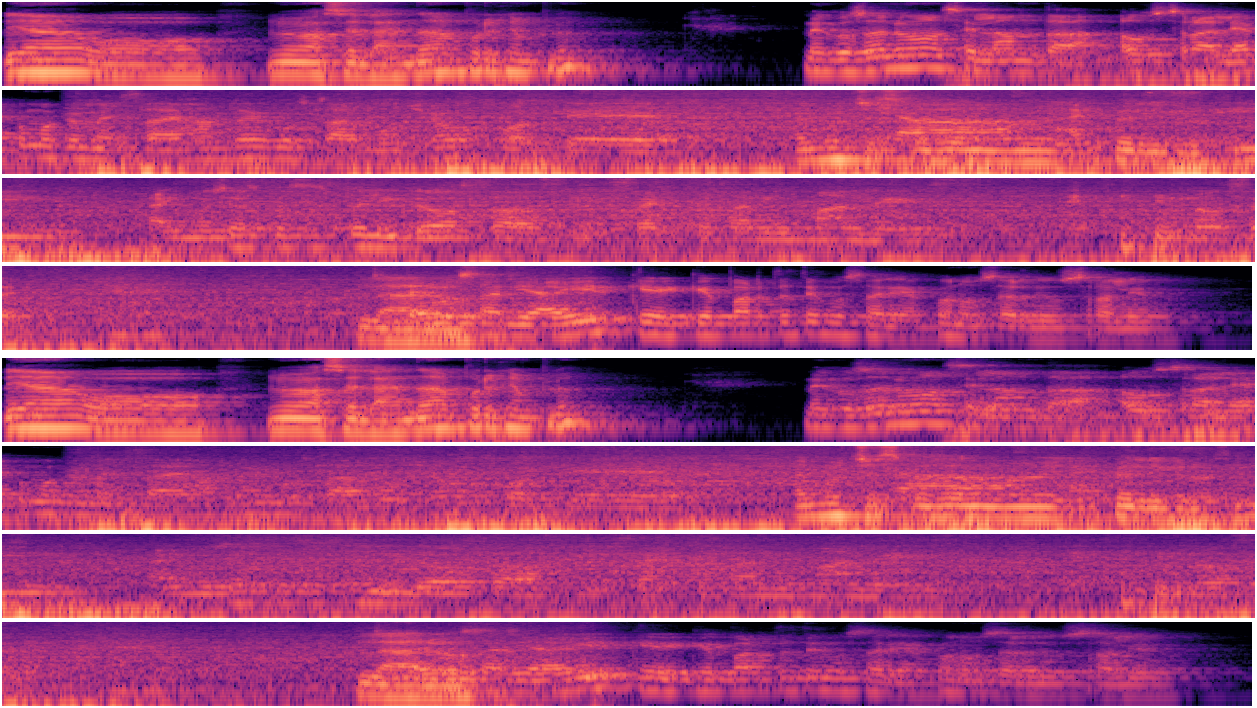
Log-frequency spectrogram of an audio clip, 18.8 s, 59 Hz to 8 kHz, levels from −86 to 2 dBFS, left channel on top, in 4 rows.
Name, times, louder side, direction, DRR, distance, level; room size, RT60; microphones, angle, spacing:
voice 1, 0.0-2.2 7.7-9.5 15.4-15.9, right 1 dB, 15° right, 5 dB, 0.3 m, -22 dB
voice 2, 3.0-7.2 8.0-9.6 9.9-13.1 13.4-18.4, left 4 dB, 85° left, 6 dB, 0.5 m, -28 dB
Thunder, 3.5-10.0 10.3-10.9 11.3-12.2, right 2 dB, 85° right, 0.5 m, -40 dB
sound 1, 4.9-16.3, left 1 dB, 55° left, 1.2 m, -28 dB
3.5 x 3.1 x 3.6 m, 0.83 s
head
